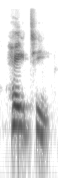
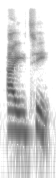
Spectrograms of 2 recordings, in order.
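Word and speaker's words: Ayiti: of War they change the name or the pronunciation of the name to Haiti so everything is about making you hate IET so you will see me using the you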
